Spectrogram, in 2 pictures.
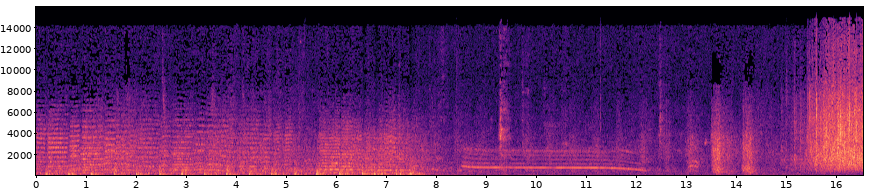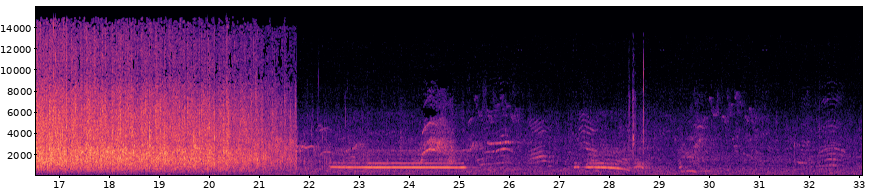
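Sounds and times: crowd applause: 2.1s - 24.4s
person shouting drill command: 8.4s - 12.2s.

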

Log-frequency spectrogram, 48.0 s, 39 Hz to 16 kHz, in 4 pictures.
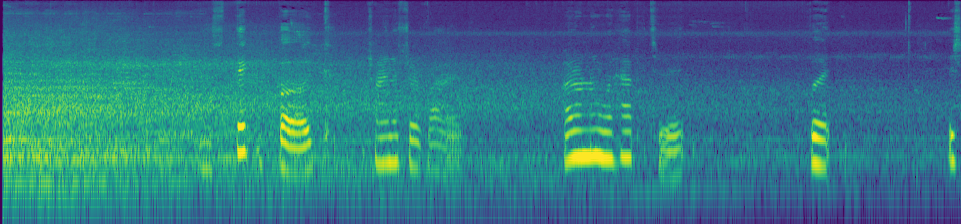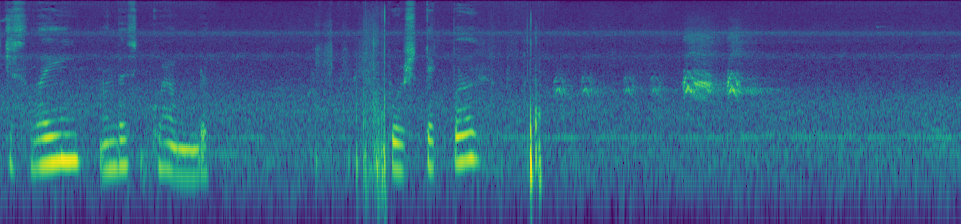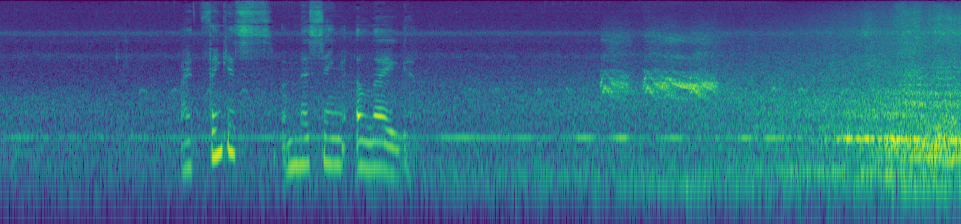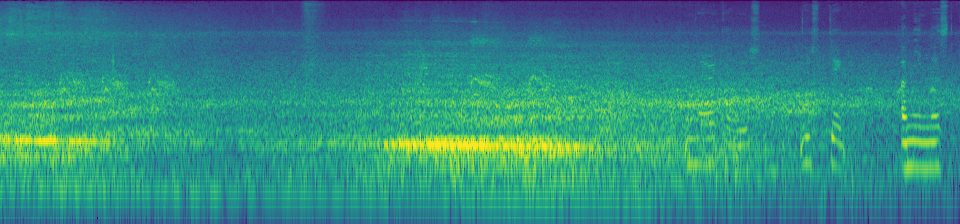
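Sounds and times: insect trilling: 15.9s - 21.7s, 25.5s - 48.0s
harsh bird calls: 30.2s - 44.4s
steady rushing noise: 33.0s - 46.2s.

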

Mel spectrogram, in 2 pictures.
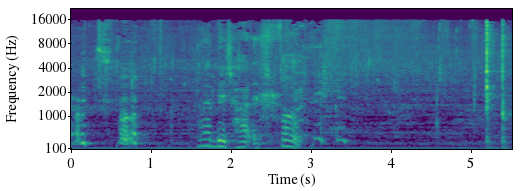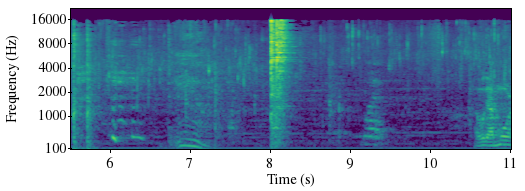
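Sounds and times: oil sizzling in a pot: 0.0s - 11.0s.

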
